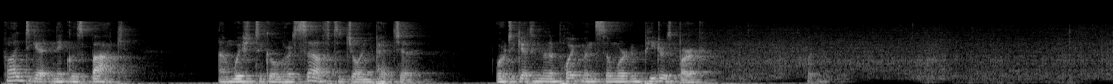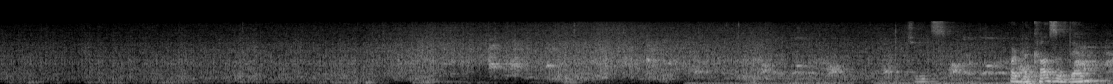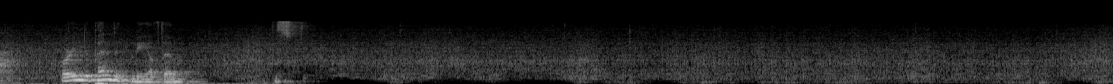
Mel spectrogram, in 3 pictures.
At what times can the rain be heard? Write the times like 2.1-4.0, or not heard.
6.7-33.3.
